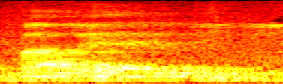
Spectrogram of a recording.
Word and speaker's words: Babel: The simple explanation is that the people of Babel, I use the Hebrew pronunciation of the word, it's also Polish.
